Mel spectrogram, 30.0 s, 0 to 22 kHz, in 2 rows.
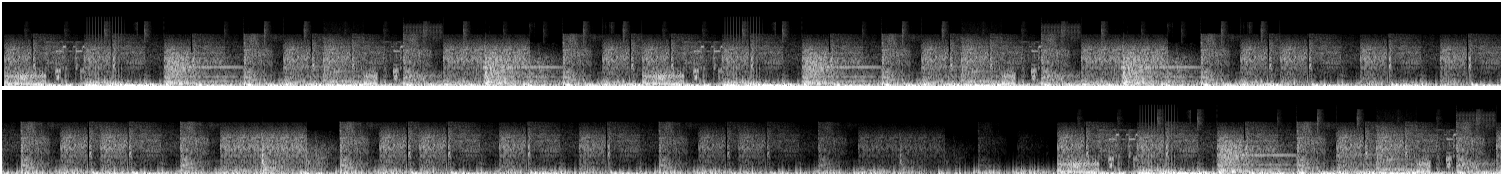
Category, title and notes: Music > Multiple instruments
Demo Track #3827 (Industraumatic)
Ambient, Cyberpunk, Games, Horror, Industrial, Noise, Sci-fi, Soundtrack, Underground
